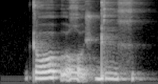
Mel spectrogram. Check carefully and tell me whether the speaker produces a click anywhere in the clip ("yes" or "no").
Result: no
